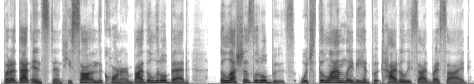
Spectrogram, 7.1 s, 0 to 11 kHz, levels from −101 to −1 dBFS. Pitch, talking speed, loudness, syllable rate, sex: 215 Hz, 210 wpm, -22 LUFS, 5.4 syllables/s, female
